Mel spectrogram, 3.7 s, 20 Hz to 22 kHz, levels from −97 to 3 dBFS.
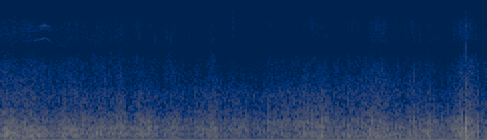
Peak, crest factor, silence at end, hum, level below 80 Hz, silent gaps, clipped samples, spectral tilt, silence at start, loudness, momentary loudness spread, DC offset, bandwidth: -36 dBFS; 22 dB; 0 s; none; -72 dBFS; none; under 0.1%; -6.5 dB/octave; 0 s; -59 LUFS; 6 LU; under 0.1%; 16 kHz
